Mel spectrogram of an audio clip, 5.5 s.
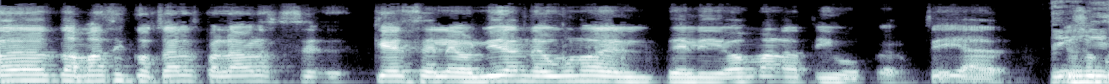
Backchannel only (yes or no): no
